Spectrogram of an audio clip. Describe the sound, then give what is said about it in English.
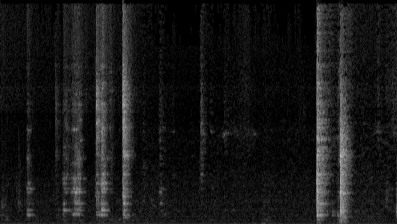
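Kale, garlic and onions dropped into a mixing bowl, heard as a few light clattering knocks and soft taps, ending with two louder knocks, over a steady low hum. “So I'm just going to put my kale and my garlic and onions into a bowl.”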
